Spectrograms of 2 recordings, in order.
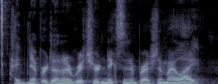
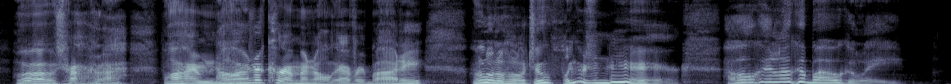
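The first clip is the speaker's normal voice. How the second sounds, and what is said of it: Imitates another person's voice. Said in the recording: “Do you have a good Richard Nixon impersonation?”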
